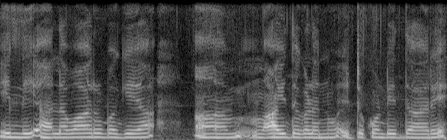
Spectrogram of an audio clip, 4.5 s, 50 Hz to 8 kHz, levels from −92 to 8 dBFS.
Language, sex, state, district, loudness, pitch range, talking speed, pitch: Kannada, female, Karnataka, Dakshina Kannada, -18 LUFS, 210-220 Hz, 80 wpm, 215 Hz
